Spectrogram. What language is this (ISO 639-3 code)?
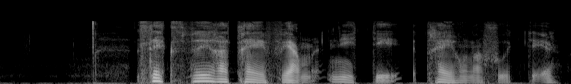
swe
